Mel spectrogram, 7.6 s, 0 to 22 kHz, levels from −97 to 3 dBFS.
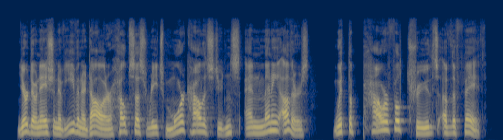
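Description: Nothing in this recording of speech stands out as a technical fault, so there's really nothing to flag here.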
